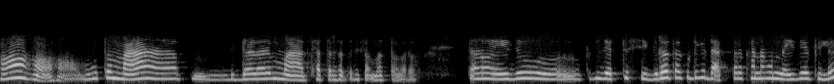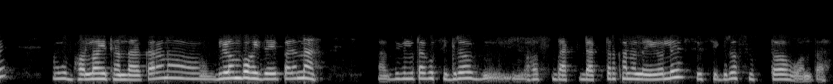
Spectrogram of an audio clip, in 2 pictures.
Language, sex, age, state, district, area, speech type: Odia, female, 60+, Odisha, Kandhamal, rural, conversation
